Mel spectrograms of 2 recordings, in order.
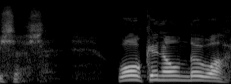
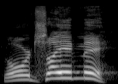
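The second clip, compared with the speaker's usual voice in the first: cry for help; 4 semitones higher, 6 dB louder than usual. Acted. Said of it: "And he cried out".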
